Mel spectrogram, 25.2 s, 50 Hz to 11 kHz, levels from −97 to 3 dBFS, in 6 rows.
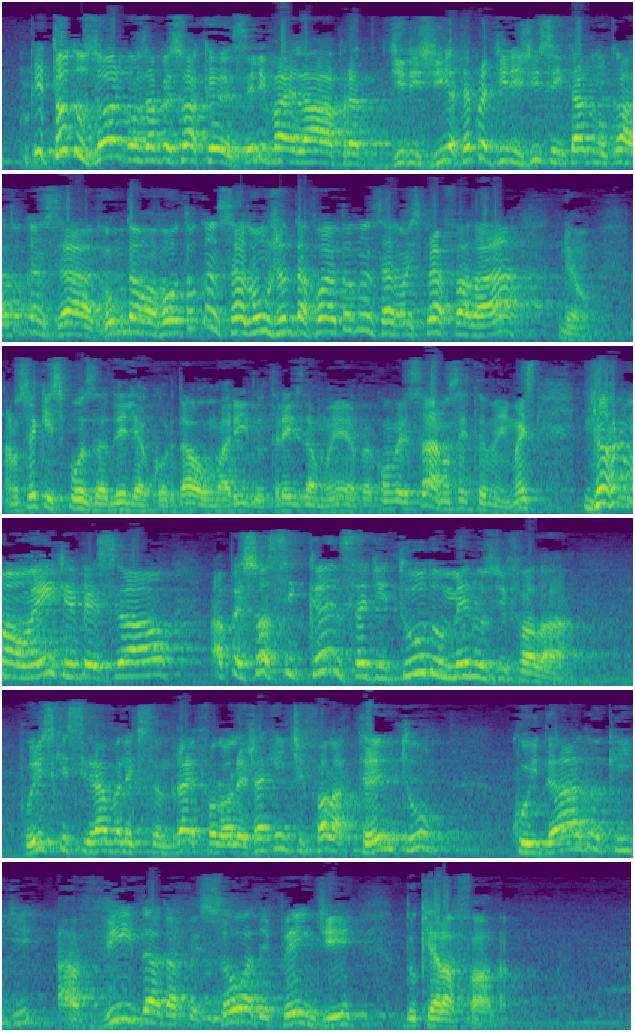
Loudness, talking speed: -15 LUFS, 210 wpm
